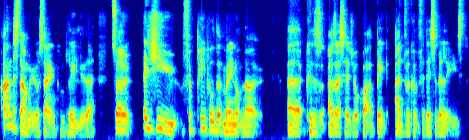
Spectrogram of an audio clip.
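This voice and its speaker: A man's voice: medium pitch, expressive, normal speed, a bit bright. A young man hosting a podcast from home over a video call headset, asking friendly, rambling questions and leaning on the same stock phrases. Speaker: podcast host. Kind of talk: casual interview questions. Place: home room.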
